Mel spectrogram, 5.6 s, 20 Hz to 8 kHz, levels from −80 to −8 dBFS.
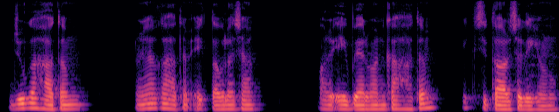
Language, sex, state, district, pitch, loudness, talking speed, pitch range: Hindi, male, Uttarakhand, Tehri Garhwal, 115 Hz, -32 LUFS, 195 wpm, 110-125 Hz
